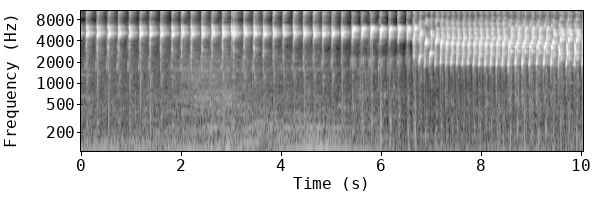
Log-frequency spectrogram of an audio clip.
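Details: Lovebird chirping meant to attract other birds; rapid high chirps at first, then quickening into a dense, buzzy chatter in the final seconds.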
